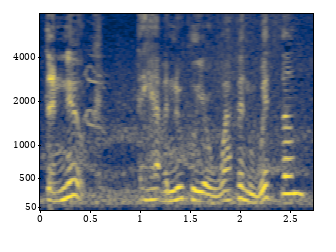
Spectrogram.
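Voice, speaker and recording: A man's voice: a little high, very animated, normal speed, background noise. An actor playing an earnest, uneasy young soldier in a video game, questioning what he is told. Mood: incredulous. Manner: questioning, incredulous. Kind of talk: video game cutscene voice acting.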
